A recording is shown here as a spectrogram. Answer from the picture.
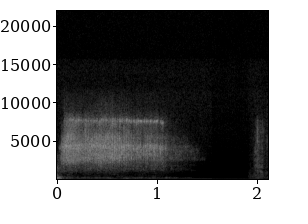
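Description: A soft breath out into a microphone, an even hiss lasting about a second, then near silence.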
